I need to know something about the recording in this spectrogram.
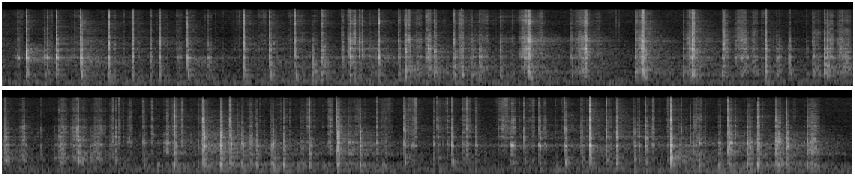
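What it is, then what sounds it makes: Plastic receipt printer. Fingertips and short nails scratch, rub and tap the lid and paper slot of a black, textured, mid-sized hollow plastic receipt printer on a store counter. Quick, dry hollow taps come in dense irregular bursts over soft scratching and rubbing, with a faint steady low hum underneath.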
